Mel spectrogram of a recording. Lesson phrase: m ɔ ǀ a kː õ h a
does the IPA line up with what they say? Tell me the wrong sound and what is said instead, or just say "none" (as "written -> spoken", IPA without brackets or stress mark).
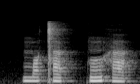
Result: none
